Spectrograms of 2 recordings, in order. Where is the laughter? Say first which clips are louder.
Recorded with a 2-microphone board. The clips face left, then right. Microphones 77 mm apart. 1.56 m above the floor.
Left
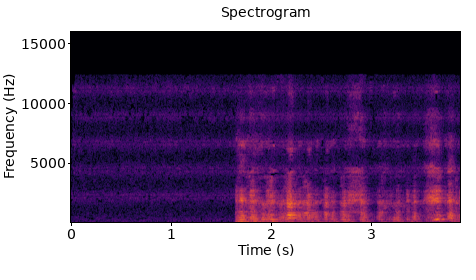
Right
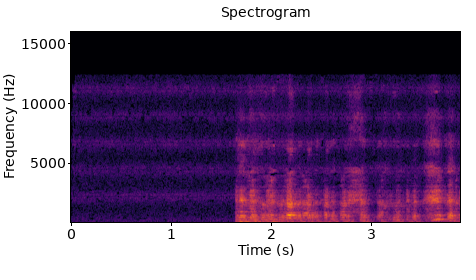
Right 1 dB; centre (ahead or behind), 1.5 m.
